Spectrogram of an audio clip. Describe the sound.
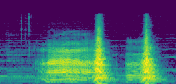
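A child growls angrily, imitating a dog with the voice: two fairly loud, sustained throaty growls, each ending in a sharp, abrupt burst, with no other talk.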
